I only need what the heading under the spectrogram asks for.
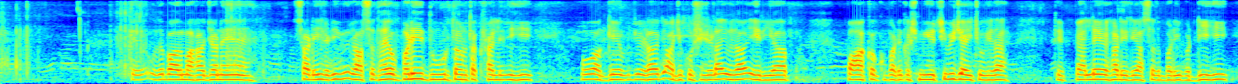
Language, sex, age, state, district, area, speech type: Dogri, male, 30-45, Jammu and Kashmir, Kathua, urban, spontaneous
